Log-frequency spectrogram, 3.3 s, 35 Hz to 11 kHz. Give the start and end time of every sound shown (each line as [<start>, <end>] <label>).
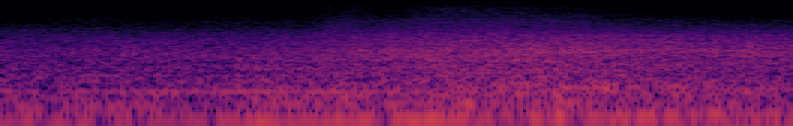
[0.00, 3.31] car
[0.00, 3.31] car wheels rolling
